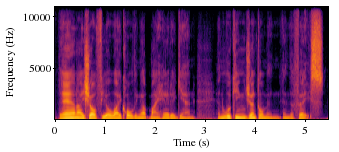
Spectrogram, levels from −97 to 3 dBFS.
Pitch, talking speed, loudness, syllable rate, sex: 95 Hz, 175 wpm, -18 LUFS, 4.4 syllables/s, male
